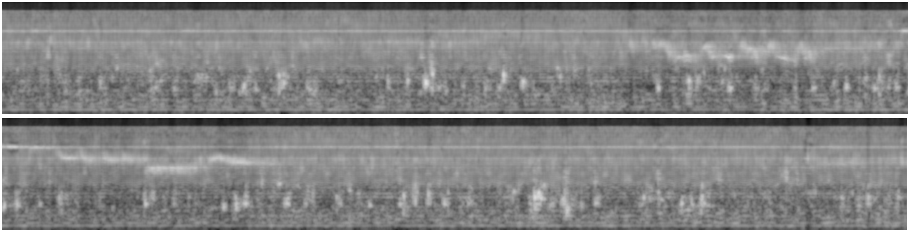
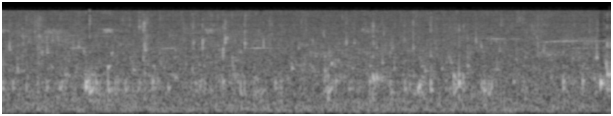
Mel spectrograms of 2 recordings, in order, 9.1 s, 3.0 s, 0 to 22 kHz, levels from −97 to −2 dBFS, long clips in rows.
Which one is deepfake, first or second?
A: first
